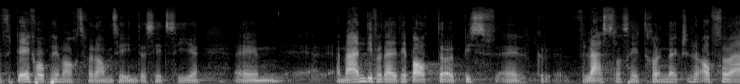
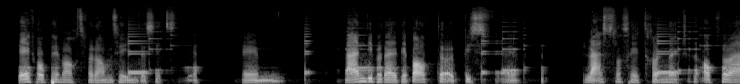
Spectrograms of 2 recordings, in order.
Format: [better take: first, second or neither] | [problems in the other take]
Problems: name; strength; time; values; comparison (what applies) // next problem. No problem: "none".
first | noise reduction (neural mask model RNNoise)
